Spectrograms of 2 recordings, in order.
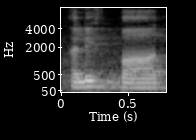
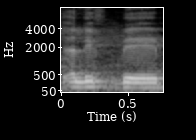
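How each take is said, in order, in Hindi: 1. दूसरे अक्षर को अरबी वाली 'ba' ध्वनि के साथ कहा जाता है। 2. दूसरे अक्षर को उर्दू वाली 'be' ध्वनि के साथ कहा जाता है। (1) "अरबी हरूफ नू पढ़ने का सही तरीका कार यही है" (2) "जिस तरह असी अपनी ज़ुबान विच अलिफ बे पे ते टे से वगैरह पढ़ने हाँ"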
